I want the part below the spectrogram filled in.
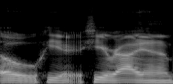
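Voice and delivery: imitated American accent. Mocking British actors who use American accents on set, imitating an American accent. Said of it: "they're there with their American accents".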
